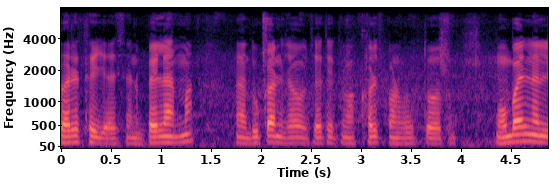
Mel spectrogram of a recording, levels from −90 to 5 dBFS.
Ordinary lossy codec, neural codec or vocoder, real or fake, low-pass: none; none; real; 7.2 kHz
